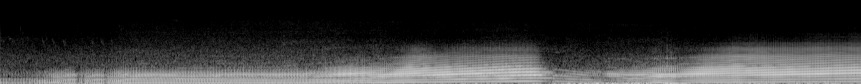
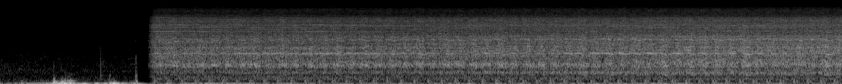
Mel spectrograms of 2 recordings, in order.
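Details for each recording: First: Freshly installed half-bridge-ported Renesis rotary in a Mazda RX-8: clean note climbing smoothly through revs, dropping and picking up again with no metallic scraping or rattle; sounds healthy. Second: Mazda RX-8 with a half bridge-ported Renesis rotary on an older Adaptronic ECU, on the second start attempt after the install: the starter churns at a quick, even beat but never fires; the owner suspects the Adaptronic tune, not confirmed.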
